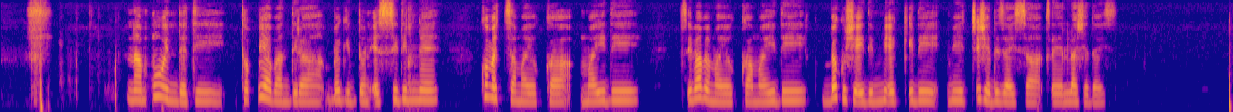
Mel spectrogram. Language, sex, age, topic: Gamo, male, 18-24, government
